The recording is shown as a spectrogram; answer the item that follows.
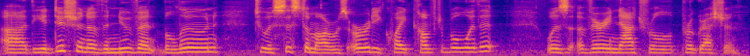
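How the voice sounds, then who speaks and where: Woman, forties, surgeon, measured, clinical, explanatory, medium pitch. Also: steady tone. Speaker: otolaryngologist. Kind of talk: interview to camera.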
